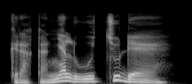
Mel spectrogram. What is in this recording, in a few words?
indonesia, indonesian negative phrases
